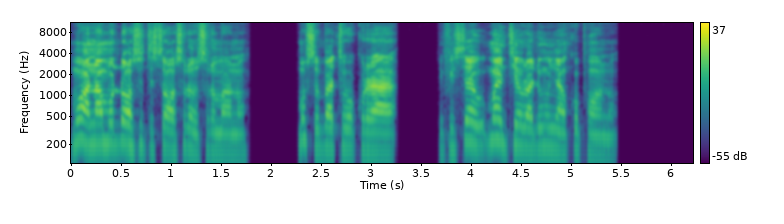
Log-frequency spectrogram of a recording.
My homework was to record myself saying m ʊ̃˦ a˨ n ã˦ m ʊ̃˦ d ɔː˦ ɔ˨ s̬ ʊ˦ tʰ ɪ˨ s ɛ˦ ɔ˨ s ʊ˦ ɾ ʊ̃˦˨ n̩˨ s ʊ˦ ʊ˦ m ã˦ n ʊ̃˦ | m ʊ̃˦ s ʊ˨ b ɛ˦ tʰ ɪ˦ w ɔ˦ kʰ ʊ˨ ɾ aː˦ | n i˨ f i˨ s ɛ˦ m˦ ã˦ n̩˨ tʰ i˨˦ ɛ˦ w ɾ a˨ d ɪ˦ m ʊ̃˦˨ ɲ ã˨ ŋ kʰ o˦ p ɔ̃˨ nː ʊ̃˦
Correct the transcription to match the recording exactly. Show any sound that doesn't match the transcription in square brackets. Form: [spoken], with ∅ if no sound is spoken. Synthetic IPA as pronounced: m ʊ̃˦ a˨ n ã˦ m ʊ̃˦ d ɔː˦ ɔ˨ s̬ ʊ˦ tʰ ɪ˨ s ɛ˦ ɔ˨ s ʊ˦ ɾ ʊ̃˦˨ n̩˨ s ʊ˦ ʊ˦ m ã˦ n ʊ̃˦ | m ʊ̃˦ s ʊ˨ b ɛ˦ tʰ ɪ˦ w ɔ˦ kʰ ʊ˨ ɾ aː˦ | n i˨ f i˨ s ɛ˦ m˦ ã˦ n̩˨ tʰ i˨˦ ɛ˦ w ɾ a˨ d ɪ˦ m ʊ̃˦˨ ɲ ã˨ ŋ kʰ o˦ [pʰ] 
